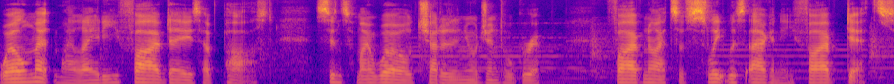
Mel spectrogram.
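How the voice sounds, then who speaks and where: Putting on a character voice, a man growls and rumbles at a moderate pace with fairly low pitch while clear music plays in the background. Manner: savage snarling.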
